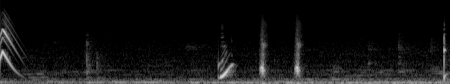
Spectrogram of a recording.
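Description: Comic sound effects added in editing: a loud whistle-like swoop, rising and falling, at the start, then a short rising boing and a few quick pops about two to three seconds in.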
